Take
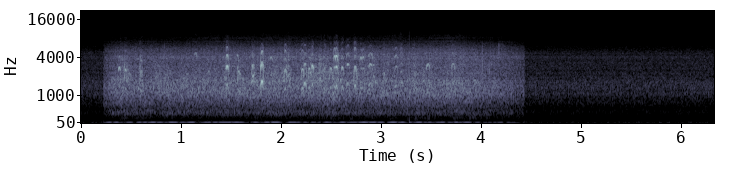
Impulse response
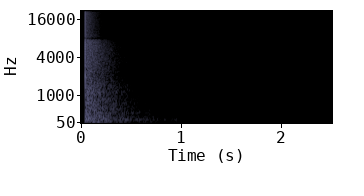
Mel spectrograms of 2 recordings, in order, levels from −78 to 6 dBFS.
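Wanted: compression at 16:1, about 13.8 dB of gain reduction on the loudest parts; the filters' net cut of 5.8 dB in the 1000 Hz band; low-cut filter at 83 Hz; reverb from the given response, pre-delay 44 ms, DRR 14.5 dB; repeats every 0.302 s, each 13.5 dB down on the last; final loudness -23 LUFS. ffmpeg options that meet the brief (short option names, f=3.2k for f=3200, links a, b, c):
-filter_complex "[0:a]highpass=83,equalizer=f=1k:t=o:g=-8,acompressor=threshold=-29dB:ratio=16,aecho=1:1:302|604:0.211|0.0444,asplit=2[a][b];[1:a]atrim=start_sample=2205,adelay=44[c];[b][c]afir=irnorm=-1:irlink=0,volume=-19dB[d];[a][d]amix=inputs=2:normalize=0,volume=9dB"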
